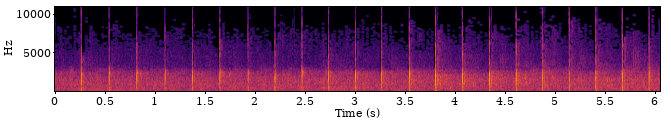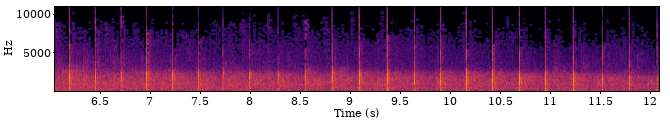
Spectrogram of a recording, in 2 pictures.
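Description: Audience applauding, with one person's hand claps close to a microphone standing out above the crowd, sharp and evenly paced at about four claps a second.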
